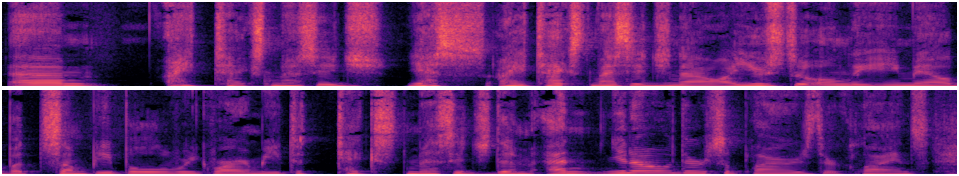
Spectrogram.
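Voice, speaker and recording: Male presenter, mid-pitched and deeply mellow; casual explainer delivery, conversational, dry humour, leans on key words. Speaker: host, small business owner.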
